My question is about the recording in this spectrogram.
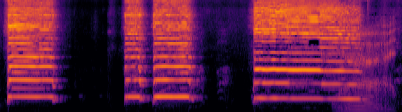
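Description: Party horn blown in four blasts, each a single steady tone: a long one, two short ones close together, then a longer one whose pitch sags at the end.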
